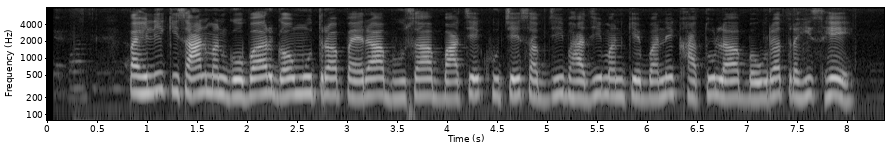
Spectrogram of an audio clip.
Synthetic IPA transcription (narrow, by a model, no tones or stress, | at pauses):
pəɦlikisanmənɡobəɾɡəwmut̪ɾəpəɪɾabʱusabat͡ʃekʰut͡ʃesəb̚d͡ʒibʱad͡ʒimənkebənekʰat̪ũləbəʊɾət̪ɾəɦisɦe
